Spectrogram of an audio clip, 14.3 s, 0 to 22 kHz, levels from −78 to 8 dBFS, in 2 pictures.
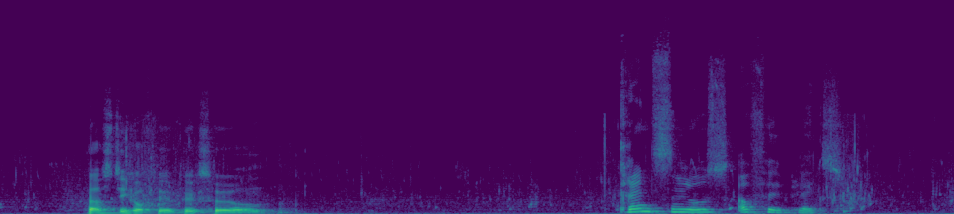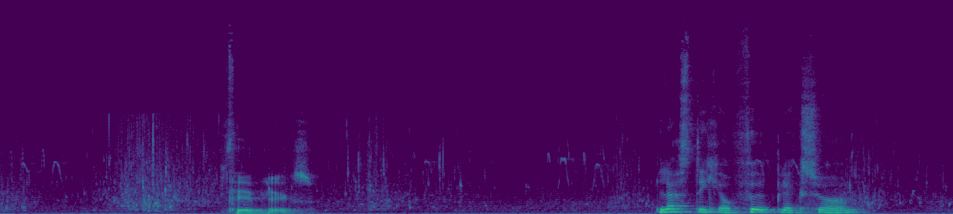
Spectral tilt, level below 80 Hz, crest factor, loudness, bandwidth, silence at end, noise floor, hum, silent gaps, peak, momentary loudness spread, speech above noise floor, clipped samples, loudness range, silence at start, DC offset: -6 dB/octave; -54 dBFS; 24 dB; -28 LUFS; 18 kHz; 0 s; -54 dBFS; none; none; -6 dBFS; 22 LU; 27 dB; under 0.1%; 11 LU; 0.65 s; under 0.1%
